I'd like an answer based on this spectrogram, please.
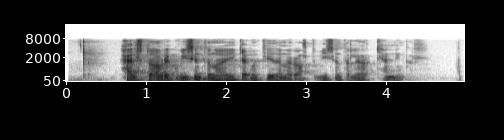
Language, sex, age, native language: Icelandic, male, 40-49, Icelandic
